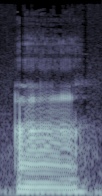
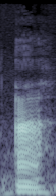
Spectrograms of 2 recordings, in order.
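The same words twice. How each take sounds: First: The vowel is held somewhat longer. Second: The vowel is held very briefly.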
